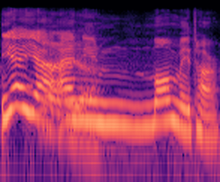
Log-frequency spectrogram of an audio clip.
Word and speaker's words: anemometer: What's the pronouncing? For the speed. For the wind speed. It's hard for me. Anemometer? Anemometer.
